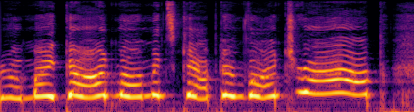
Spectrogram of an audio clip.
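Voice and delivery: loud, high-pitched starstruck squeal; fangirling outburst. Retold or imitated. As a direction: re-enact an over-excited fan shrieking to mom at a celebrity sighting. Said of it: "I was completely fangirling".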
